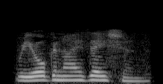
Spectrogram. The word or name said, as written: reorganization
